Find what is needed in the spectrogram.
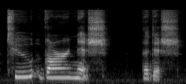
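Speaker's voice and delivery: very slow, loud demo of "garnish"; slow syllable demo. Shown as a demonstration. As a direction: draw out "garnish" so the two syllables can be heard. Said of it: "Garnish. Two syllables".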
